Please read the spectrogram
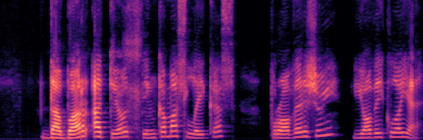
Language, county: Lithuanian, Kaunas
